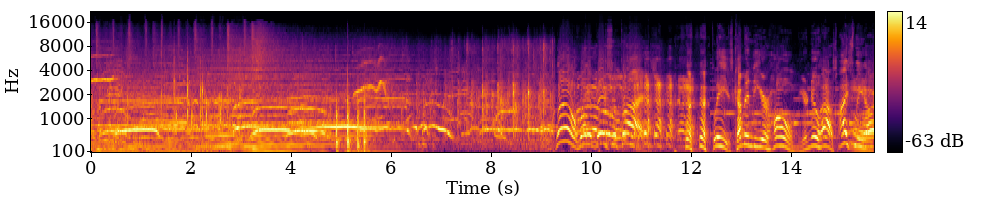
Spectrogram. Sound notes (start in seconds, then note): 0.0 cheering and Shouting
